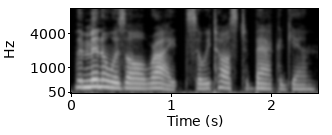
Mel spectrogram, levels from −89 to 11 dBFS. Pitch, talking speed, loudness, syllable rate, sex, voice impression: 200 Hz, 265 wpm, -20 LUFS, 5.9 syllables/s, female, feminine, adult-like, slightly relaxed, powerful, soft, fluent, raspy, intellectual, slightly calm, elegant, lively, slightly sharp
